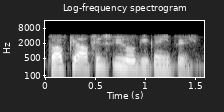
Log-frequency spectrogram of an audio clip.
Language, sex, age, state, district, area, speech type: Urdu, male, 18-30, Uttar Pradesh, Siddharthnagar, rural, conversation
